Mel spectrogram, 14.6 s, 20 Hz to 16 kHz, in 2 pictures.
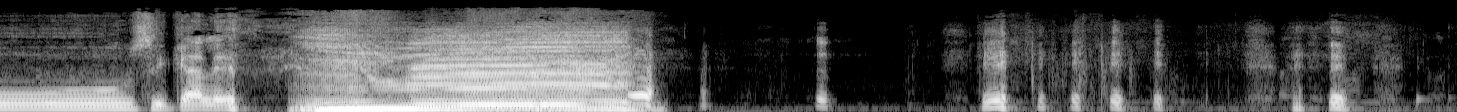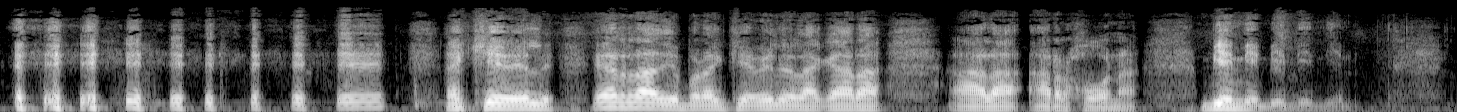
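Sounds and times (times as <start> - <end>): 
speech: 0.7 - 2.4, 4.9 - 5.8, 6.6 - 6.9, 9.6 - 14.5
single long loud cow moo: 1.5 - 3.3
laughter: 4.9 - 10.0.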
